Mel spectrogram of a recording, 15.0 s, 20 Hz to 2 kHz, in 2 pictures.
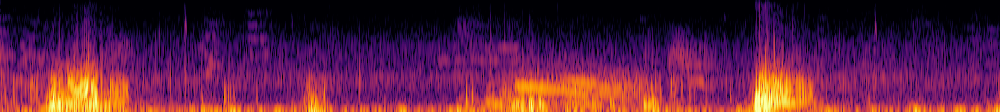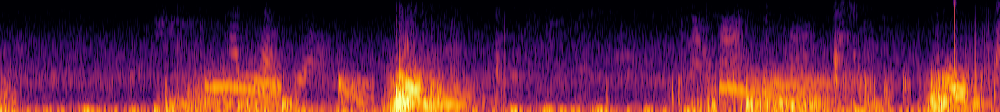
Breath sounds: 0.18-0.97 s: inhalation
0.18-0.97 s: wheeze
3.42-5.05 s: inhalation
3.74-4.98 s: wheeze
5.60-6.14 s: exhalation
5.60-6.14 s: crackles
8.68-9.79 s: inhalation
9.00-9.79 s: wheeze
10.43-11.22 s: exhalation
10.43-11.22 s: wheeze
12.81-13.90 s: wheeze
12.81-14.30 s: inhalation
14.46-15.00 s: exhalation
14.46-15.00 s: wheeze

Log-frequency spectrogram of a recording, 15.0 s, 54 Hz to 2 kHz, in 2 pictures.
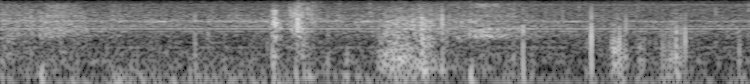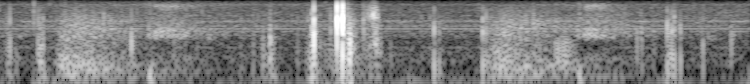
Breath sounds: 3.69-4.54 s: inhalation
4.50-5.41 s: exhalation
8.09-8.99 s: inhalation
8.99-9.82 s: exhalation
12.33-13.38 s: inhalation
13.36-13.91 s: exhalation

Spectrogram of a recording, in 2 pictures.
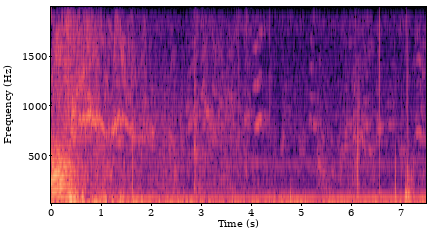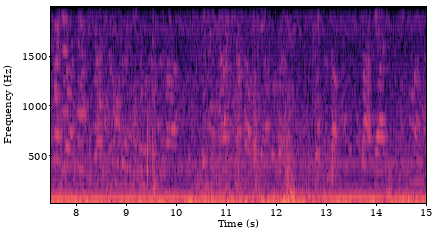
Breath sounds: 7.01-7.32 s: inhalation
12.16-12.47 s: inhalation

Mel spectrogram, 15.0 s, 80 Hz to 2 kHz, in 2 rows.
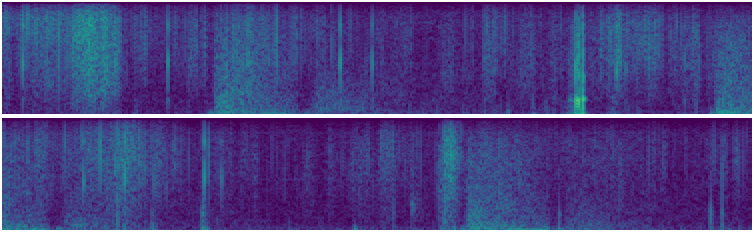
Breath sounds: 2.01-2.95 s: inhalation
2.02-3.01 s: crackles
3.00-4.15 s: exhalation
3.04-4.18 s: crackles
7.09-8.04 s: inhalation
8.21-9.16 s: exhalation
8.21-9.16 s: crackles
12.16-13.03 s: rhonchi
12.16-13.10 s: inhalation
13.10-14.22 s: exhalation
13.10-14.22 s: crackles

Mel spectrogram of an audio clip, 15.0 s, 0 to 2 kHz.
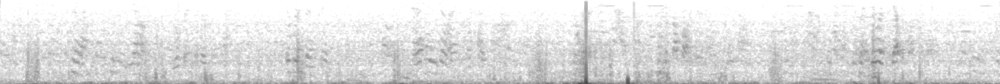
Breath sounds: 0.28-0.99 s: inhalation
1.96-2.67 s: inhalation
1.96-2.67 s: crackles
2.68-3.39 s: exhalation
2.68-3.39 s: crackles
4.17-4.88 s: inhalation
4.17-4.88 s: crackles
5.66-6.37 s: inhalation
5.84-6.20 s: wheeze
7.82-8.46 s: crackles
7.83-8.49 s: inhalation
8.49-9.30 s: exhalation
8.49-9.30 s: crackles
9.33-10.16 s: inhalation
9.33-10.16 s: crackles
11.41-12.10 s: inhalation
11.41-12.10 s: crackles
12.23-12.75 s: wheeze
13.03-13.38 s: wheeze

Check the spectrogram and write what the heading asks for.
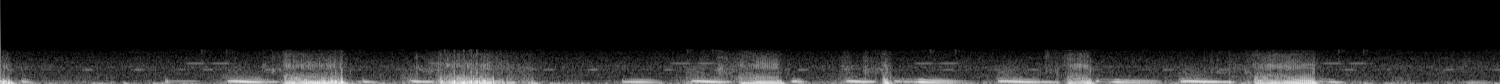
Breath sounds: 0.00-0.34 s: wheeze
2.16-2.77 s: rhonchi
2.18-2.79 s: inhalation
2.79-3.49 s: exhalation
2.79-3.49 s: rhonchi
4.33-5.22 s: exhalation
4.33-5.22 s: rhonchi
6.19-6.72 s: rhonchi
6.85-7.38 s: inhalation
6.85-7.38 s: wheeze
7.38-7.91 s: exhalation
7.38-7.91 s: rhonchi
7.87-8.14 s: wheeze
8.43-8.80 s: wheeze
8.44-8.79 s: inhalation
8.88-9.77 s: exhalation
8.90-9.77 s: wheeze
9.94-10.64 s: inhalation
9.94-10.64 s: wheeze
10.68-11.06 s: exhalation
10.68-11.67 s: rhonchi
11.82-12.43 s: inhalation
11.82-12.43 s: wheeze
12.54-13.24 s: exhalation
12.54-13.24 s: rhonchi

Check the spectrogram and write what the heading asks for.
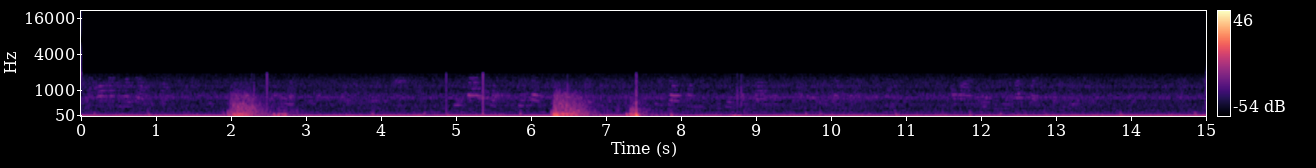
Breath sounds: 1.77-2.45 s: inhalation
2.45-2.81 s: exhalation
6.19-7.26 s: inhalation
7.23-7.59 s: exhalation

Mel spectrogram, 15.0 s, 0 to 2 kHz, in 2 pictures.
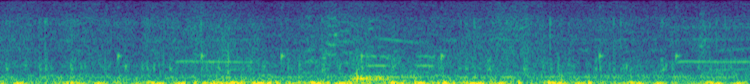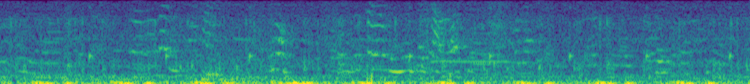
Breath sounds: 3.46-4.00 s: wheeze

